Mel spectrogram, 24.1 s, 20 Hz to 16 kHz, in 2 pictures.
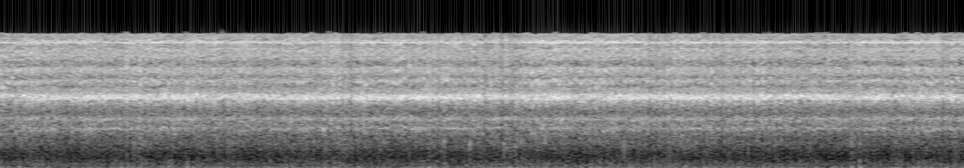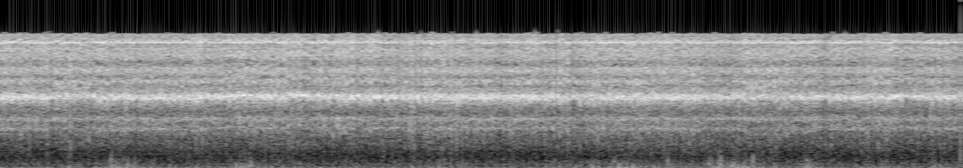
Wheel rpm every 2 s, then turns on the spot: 230, 230, 240, 230, 230, 230, 220, 230, 230, 230, 230, 240.
none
